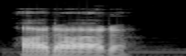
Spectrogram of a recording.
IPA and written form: aɾaɾa (arara)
